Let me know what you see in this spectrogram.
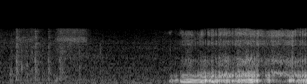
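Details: Quiet breathing, then a loud rough rattling snore in the second half; snoring.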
